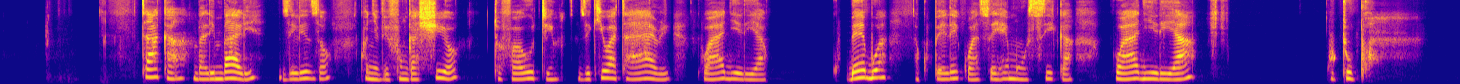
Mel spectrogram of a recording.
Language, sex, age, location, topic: Swahili, female, 18-24, Dar es Salaam, government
